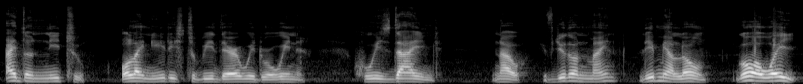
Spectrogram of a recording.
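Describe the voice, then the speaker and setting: A man's voice: mid-range voice, moderate pace, close to an everyday voice. A man playing a troubled, delusional widower who tells his gothic tale in literary wording for a radio drama. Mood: agitated, defiant. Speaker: lead actor and narrator. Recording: music under the voice. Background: loud music.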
